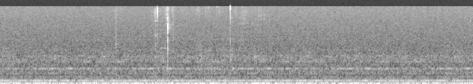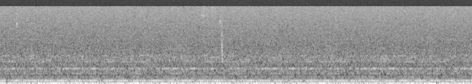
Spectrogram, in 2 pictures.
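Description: Quiet room tone: a steady low hum, with a couple of faint clicks about two and three seconds in.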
